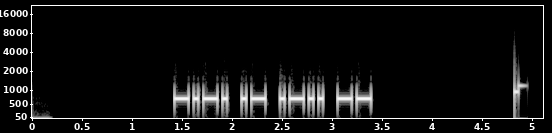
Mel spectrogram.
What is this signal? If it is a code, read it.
Morse code, heard as a keyed tone, about 25 wpm, 700 Hz. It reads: CALM
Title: Four Letter Words - 25wpm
